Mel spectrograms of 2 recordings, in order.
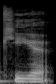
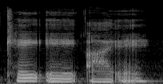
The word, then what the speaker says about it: Kaia: The other one that kind of really piqued my curiosity was Kia. I may be saying it wrong. It's Kaia. And this uses AI to provide personalized exercise and guidance for individuals with chronic pain.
